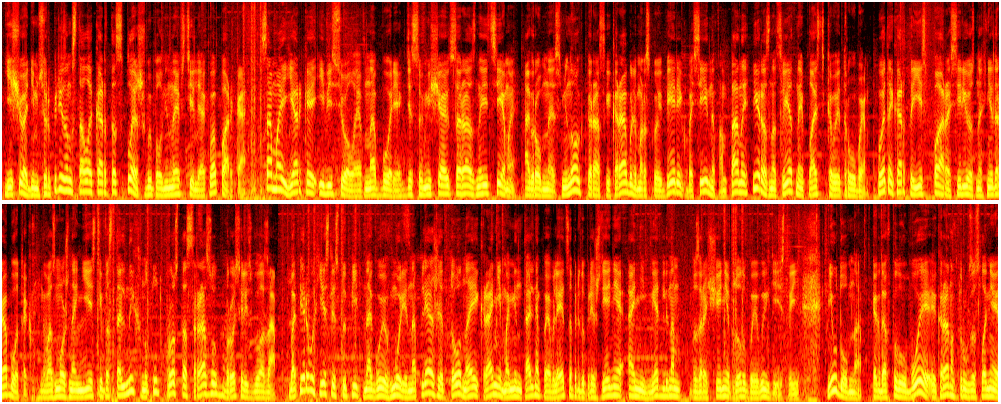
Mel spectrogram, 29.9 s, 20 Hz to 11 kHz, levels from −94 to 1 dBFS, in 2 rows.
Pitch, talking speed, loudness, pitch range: 120 Hz, 160 wpm, -18 LUFS, 110-145 Hz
